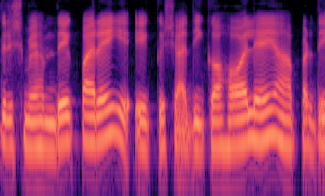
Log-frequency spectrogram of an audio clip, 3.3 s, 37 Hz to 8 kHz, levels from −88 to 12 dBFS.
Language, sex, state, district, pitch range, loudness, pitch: Hindi, female, Chhattisgarh, Sukma, 145-165 Hz, -14 LUFS, 150 Hz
